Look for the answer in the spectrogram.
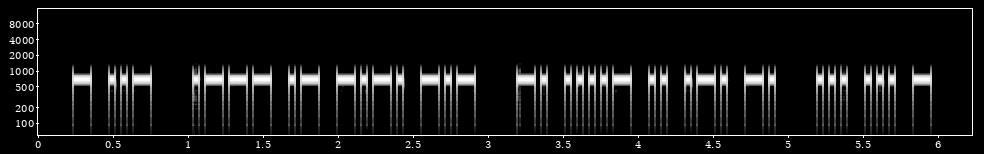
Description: Morse code, heard as a keyed tone, about 32 wpm, 700 Hz. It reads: TU JACK N4IRN SST
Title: K1USN SST QSO Practice - 30wpm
